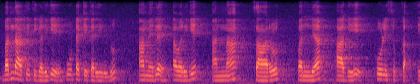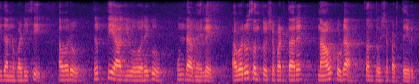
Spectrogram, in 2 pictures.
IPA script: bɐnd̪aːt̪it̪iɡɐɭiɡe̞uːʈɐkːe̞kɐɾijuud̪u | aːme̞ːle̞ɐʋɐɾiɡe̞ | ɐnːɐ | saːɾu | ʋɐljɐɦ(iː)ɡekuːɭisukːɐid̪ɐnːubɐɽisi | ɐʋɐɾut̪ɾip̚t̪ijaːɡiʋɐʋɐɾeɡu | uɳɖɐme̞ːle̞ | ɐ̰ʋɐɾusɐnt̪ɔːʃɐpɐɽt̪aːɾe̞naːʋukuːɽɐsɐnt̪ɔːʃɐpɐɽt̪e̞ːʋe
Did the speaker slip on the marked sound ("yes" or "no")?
yes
